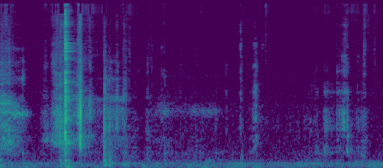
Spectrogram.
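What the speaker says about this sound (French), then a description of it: "Elle me paraît un peu longue, donc on va la couper." Scissors snip through a thin decorative cord in a craft project, giving a few sharp close cuts near the start, followed by fainter rustling handling sounds.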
